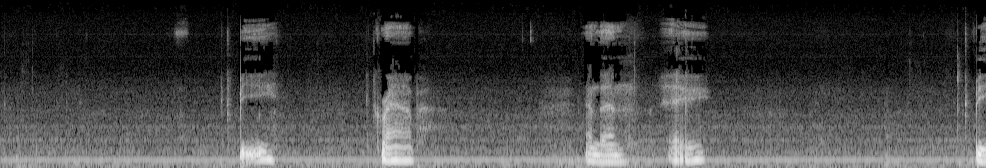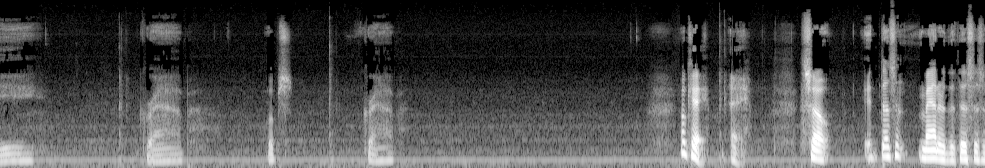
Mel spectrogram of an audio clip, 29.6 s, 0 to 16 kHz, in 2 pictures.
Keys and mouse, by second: 3.6 b, 5.8 g, 10.5 a, 14.7 b, 16.9 g, 25.9 a.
